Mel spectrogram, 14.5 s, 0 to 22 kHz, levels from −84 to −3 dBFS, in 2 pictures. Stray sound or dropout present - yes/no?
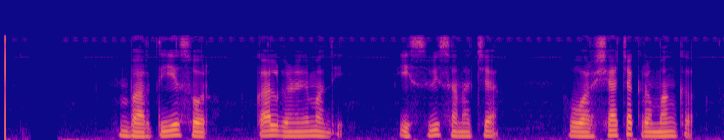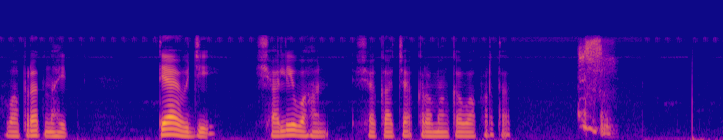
yes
